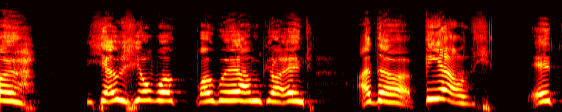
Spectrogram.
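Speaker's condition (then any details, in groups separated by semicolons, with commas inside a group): Cerebral palsy; obvious speech impairment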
